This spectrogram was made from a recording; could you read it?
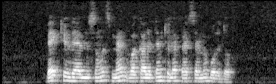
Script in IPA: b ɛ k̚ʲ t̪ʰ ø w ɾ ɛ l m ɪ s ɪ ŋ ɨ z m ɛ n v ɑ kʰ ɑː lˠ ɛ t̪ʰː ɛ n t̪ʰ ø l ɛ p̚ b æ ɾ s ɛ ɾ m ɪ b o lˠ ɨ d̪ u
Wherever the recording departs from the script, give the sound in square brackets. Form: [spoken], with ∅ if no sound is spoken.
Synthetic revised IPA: b ɛ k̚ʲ t̪ʰ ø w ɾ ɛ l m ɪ s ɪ ŋ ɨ z m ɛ n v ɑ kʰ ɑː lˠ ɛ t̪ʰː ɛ n t̪ʰ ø l ɛ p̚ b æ ɾ s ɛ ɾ m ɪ b o lˠ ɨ d̪ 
